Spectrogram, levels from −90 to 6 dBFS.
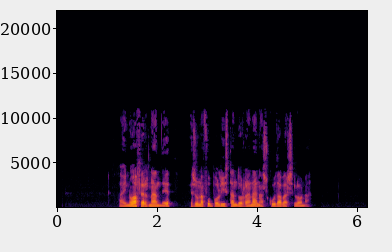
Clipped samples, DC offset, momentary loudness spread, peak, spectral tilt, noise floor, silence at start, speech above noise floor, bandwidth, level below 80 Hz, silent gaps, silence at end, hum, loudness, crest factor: under 0.1%; under 0.1%; 12 LU; -4 dBFS; -6.5 dB/octave; -80 dBFS; 1.25 s; 56 dB; 11.5 kHz; -70 dBFS; none; 1.2 s; none; -25 LUFS; 22 dB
